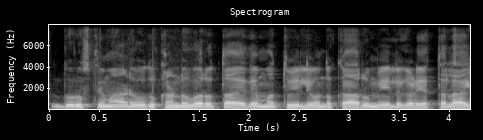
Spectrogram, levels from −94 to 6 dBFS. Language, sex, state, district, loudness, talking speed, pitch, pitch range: Kannada, male, Karnataka, Bidar, -14 LUFS, 155 wpm, 140 Hz, 140-145 Hz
